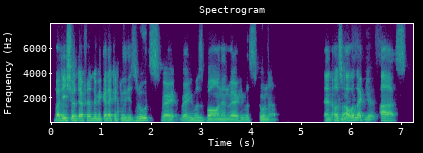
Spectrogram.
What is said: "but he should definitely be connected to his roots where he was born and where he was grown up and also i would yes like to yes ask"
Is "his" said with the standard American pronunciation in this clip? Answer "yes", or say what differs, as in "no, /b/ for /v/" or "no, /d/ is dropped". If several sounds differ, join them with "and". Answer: yes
